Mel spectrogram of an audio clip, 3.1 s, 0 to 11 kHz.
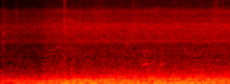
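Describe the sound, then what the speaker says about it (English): A Ryanair Boeing 737-800 still rolling after landing, its engine and cabin rumble loud and steady throughout, heard from inside the cabin. "Remain seated, please. The aircraft is still moving."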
